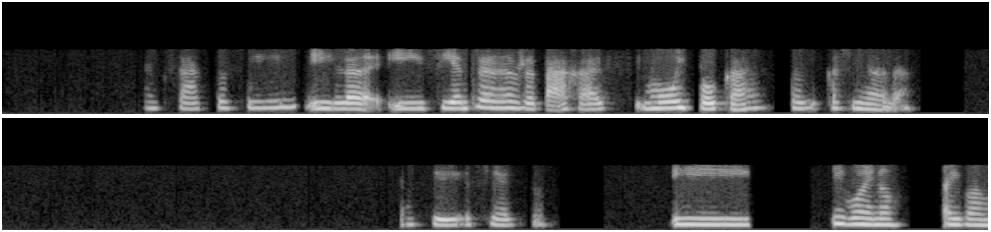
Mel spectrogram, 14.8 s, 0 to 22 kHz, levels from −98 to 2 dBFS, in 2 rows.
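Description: The speech carries no technical fault, with the G.711 telephone coding audible only as the usual narrow band that stops at about 3.8 kHz.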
